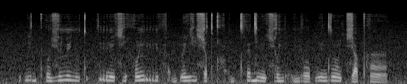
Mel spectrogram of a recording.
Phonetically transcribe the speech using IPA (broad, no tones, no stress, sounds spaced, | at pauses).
ɓ i d pʰ ʊ ʑ o lʲ ɒ lʲ o tʷ ḭ k rʲ ã ɕ i h õ lʲ rʲ ʊ h a̰ d ɓ ɛ̃ ʑ i ɕ ɒ d qʰ o̰ d tʰ ɛ d j ĩ ɕ o j ɛ̰ j o ɓ ĩ d l õ t͡ɕ a pʰ ã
